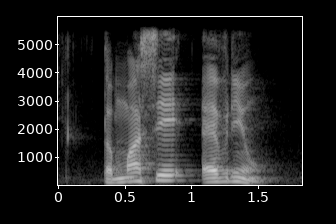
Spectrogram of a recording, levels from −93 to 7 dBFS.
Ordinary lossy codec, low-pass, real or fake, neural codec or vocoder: none; 5.4 kHz; real; none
